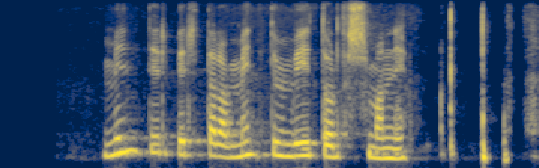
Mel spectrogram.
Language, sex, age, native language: Icelandic, female, 20-29, Icelandic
